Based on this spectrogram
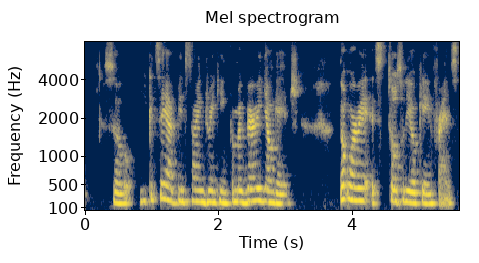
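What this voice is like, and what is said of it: French accent. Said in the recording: “As you can probably pick up from my accent, I'm originally from France, Burgundy.”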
